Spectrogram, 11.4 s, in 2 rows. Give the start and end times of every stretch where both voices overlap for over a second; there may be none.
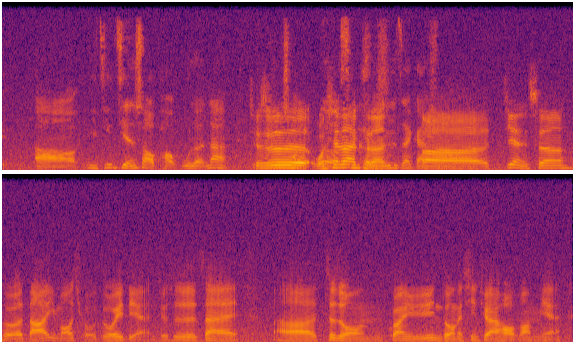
2.7-4.7

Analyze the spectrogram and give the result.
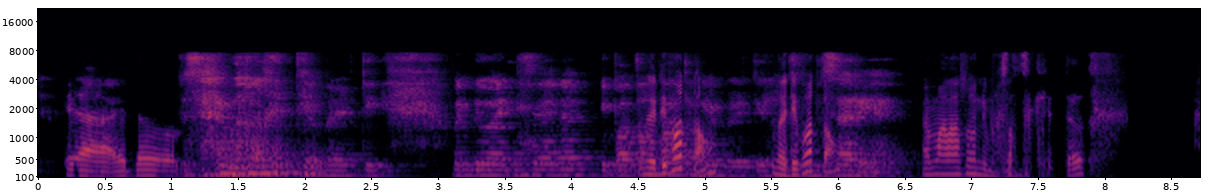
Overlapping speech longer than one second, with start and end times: none

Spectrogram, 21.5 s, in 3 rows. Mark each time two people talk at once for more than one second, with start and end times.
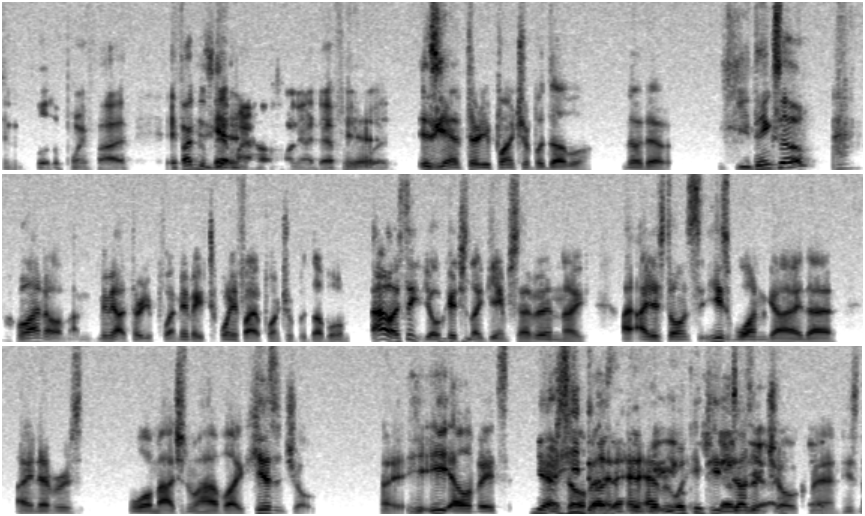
18.8-20.9

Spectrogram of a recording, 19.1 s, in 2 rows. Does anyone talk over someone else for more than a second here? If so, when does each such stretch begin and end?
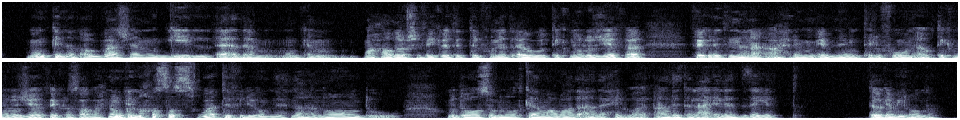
none

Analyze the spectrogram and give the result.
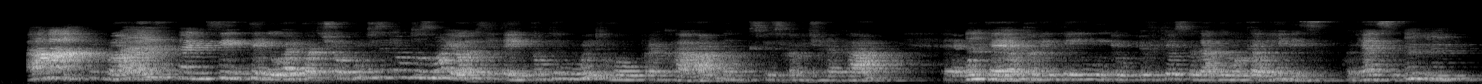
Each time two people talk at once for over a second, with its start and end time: none

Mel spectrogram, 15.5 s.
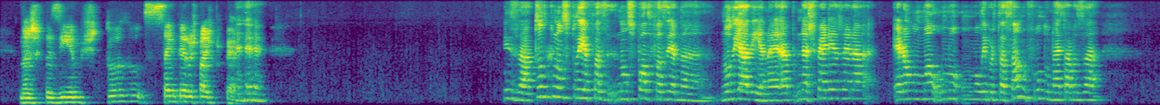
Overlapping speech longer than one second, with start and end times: none

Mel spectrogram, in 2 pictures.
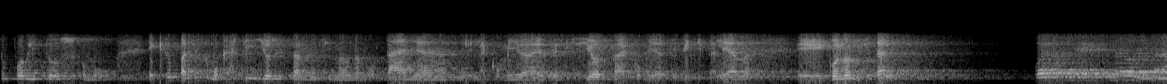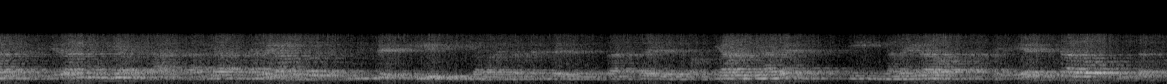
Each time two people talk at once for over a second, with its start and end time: none

